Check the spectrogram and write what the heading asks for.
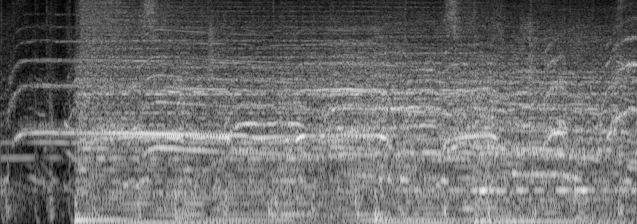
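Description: A crowd breaks into panicked shouting and screaming as people run, after a brief quiet opening, a dense, loud mass of voices that keeps going without letup, with frantic commotion underneath.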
